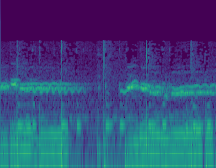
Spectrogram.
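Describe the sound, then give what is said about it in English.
A church audience whistling together with vibrato, a sustained, wavering high tone that holds and shifts pitch slightly, broken by a few sharp knocks, with no talking. “Let's see how well you can whistle. Add a little vibrato in there.”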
